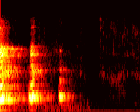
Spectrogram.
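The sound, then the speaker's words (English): Loud, obnoxious chewing: three wet smacking mouth sounds in quick, rhythmic succession, followed by silence. “The most obnoxious chewing I can do.”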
